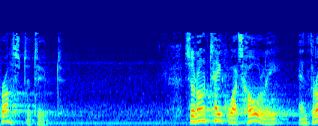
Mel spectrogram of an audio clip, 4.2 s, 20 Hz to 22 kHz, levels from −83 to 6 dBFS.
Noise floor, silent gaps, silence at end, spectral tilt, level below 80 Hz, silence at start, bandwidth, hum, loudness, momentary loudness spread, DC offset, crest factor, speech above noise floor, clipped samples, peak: -53 dBFS; none; 0 s; -6 dB/octave; -66 dBFS; 0 s; 8 kHz; none; -22 LUFS; 18 LU; under 0.1%; 18 dB; 30 dB; under 0.1%; -6 dBFS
